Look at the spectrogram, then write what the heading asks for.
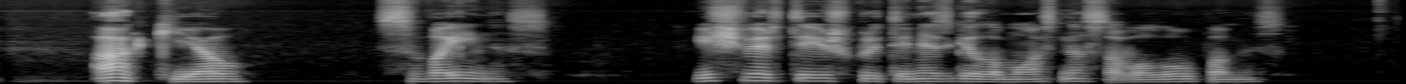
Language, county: Lithuanian, Kaunas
